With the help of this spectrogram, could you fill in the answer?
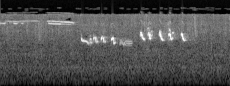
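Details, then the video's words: European robin in gentle song: a long, very high thin note, then a short trilled run of notes and a burst of five or six bright, evenly spaced chirps, against a soft hiss. "Ласковое пение Зарянки(малиновки)"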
